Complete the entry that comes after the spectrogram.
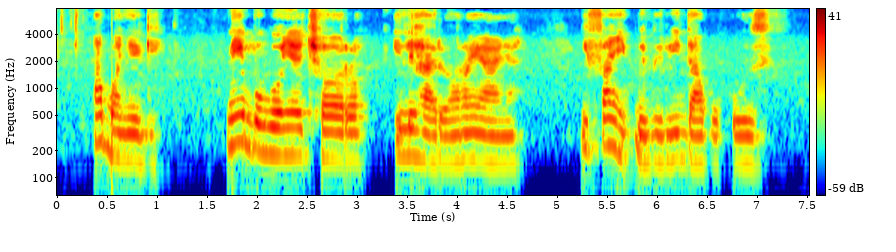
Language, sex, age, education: Igbo, female, 15-29, tertiary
